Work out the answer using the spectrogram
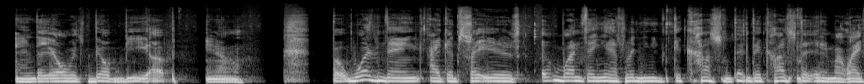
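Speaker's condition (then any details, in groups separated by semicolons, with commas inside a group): Cerebral palsy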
